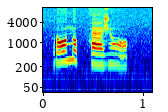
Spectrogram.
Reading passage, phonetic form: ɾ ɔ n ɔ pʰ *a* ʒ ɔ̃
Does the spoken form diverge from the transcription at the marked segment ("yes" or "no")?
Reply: yes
